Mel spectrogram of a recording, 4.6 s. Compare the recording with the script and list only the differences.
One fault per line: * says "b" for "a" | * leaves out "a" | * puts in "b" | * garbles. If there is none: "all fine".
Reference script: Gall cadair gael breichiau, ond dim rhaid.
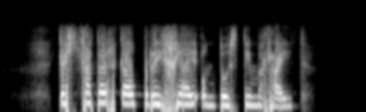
* puts in "does"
